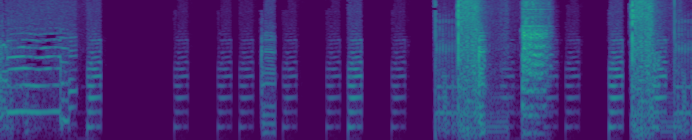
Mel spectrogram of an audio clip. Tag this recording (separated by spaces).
loop drumloop thing noise know dont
